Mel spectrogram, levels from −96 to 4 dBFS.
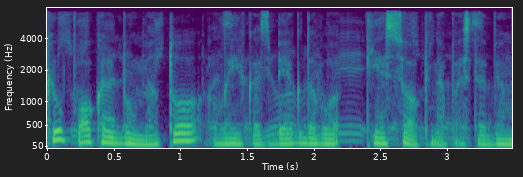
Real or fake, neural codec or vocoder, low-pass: real; none; 7.2 kHz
